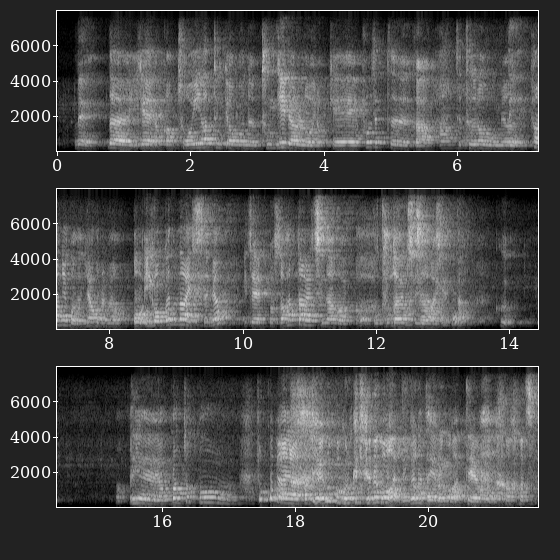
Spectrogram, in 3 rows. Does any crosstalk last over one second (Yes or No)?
Yes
